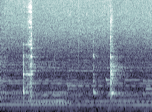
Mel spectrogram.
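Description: Onion, ginger and garlic sautéing in a pan, with a steady low sizzle and a couple of sharp scraping stirs of the spoon near the start and again toward the end.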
